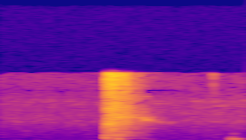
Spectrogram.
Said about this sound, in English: Um, you heard the cat sneeze. I did, and I recognized it as a cat sneeze because I'm a cat mm-hmm. person, as it were.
